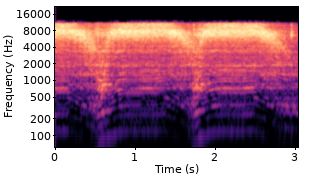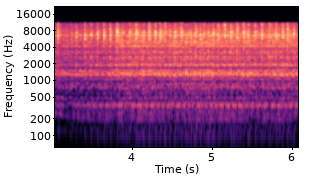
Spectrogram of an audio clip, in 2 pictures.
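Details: Petrol brush cutter that used to start, then cut out as if switched off; a bent crankshaft was found. After the repair two quick revs swoop up and down, then a steady, even buzz, and the flywheel runs true: normal running.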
